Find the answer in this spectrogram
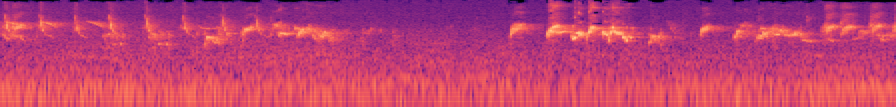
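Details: Red-whiskered bulbul singing in contest style, a decoy sound used to lure birds for trapping: rapid chirpy whistled phrases, a pause of about a second, then a louder tumbling burst of notes.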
